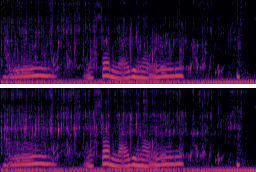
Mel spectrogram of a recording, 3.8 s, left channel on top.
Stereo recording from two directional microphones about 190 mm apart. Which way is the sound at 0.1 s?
20° left (ahead or behind).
